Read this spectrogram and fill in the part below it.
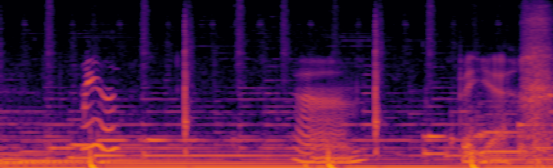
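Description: A cat meow sounds as a stream alert, a few short rising-and-falling meows spaced a second apart over a steady low hum, with a voice talking underneath.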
